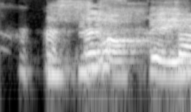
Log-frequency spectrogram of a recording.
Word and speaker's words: Solfeggio: How do you pronounce it again? Solfeggio.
